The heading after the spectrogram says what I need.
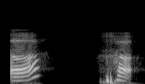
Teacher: This Visarga gives a h sound. It's an expiration of air. H. Just if you let out air from your mouth without any stoppage, this is the sound that you'll get.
